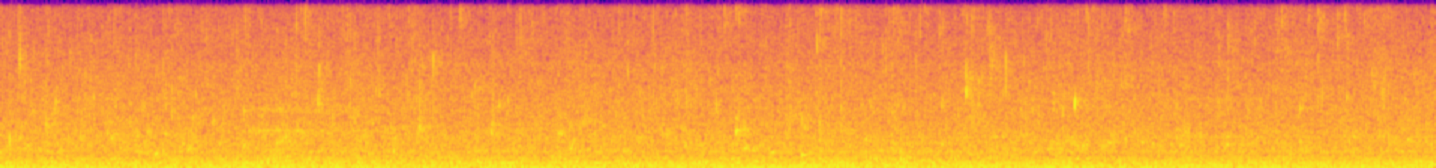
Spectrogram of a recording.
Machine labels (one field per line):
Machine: pump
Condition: normal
